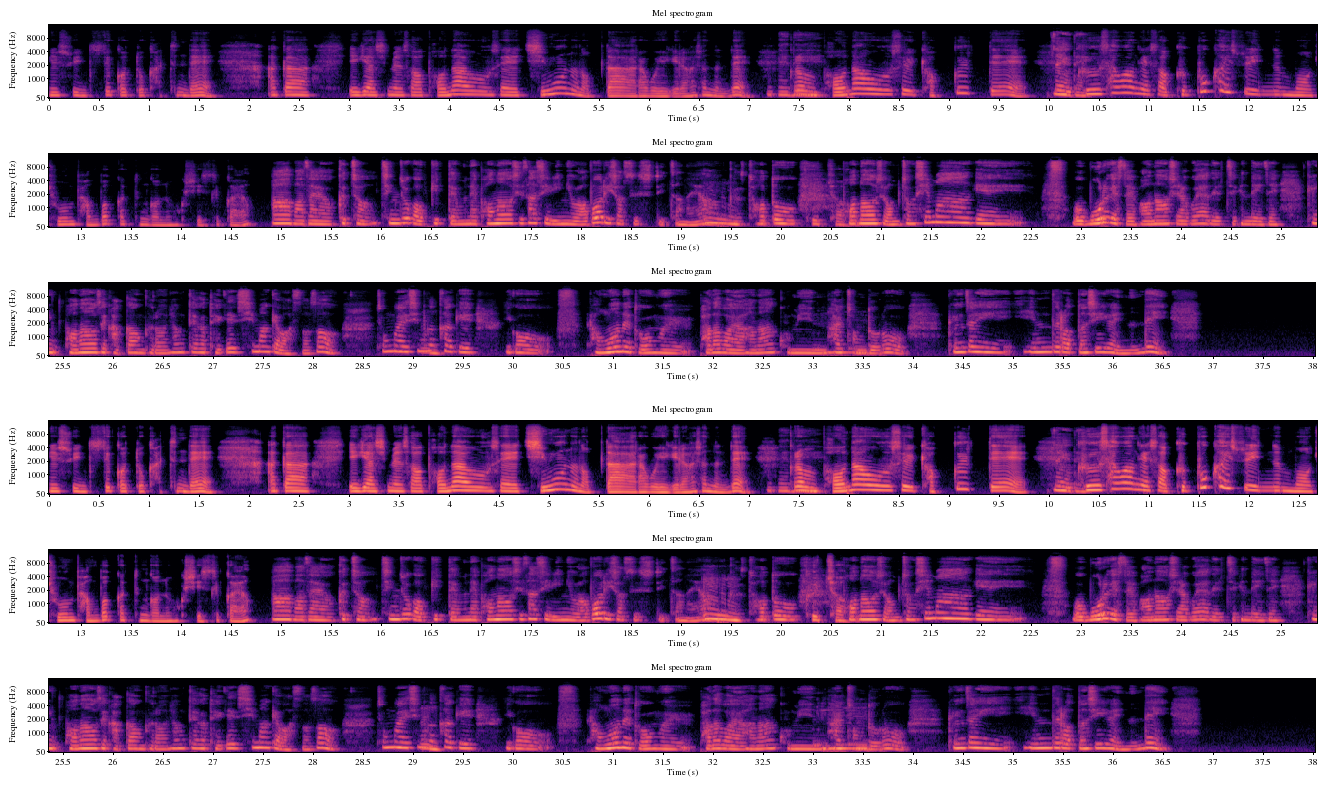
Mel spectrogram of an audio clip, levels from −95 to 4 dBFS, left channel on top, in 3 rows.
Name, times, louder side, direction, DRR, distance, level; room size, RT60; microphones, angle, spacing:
voice 1, 0.0-14.7 19.2-19.6 20.3-20.7 29.1-29.3 33.0-33.6, right 6 dB, 55° right, 0.3 m, -28 dB
voice 2, 7.3-7.7 10.0-10.4 14.9-36.8, right 1 dB, 20° left, 0.7 m, -28 dB
6.4 x 2.2 x 2.3 m
head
